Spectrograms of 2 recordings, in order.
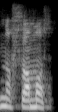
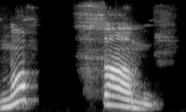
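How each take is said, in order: First: "no somos" with a plain O in the last syllable; final O kept. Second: "nos somos" said nos SO-moos, drawn out; final O as U. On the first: Teacher allowing the variant, "no somos" with full O. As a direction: say "no somos" ending in os, not oos. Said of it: "puede decir no somos". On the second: Teacher showing the tendency, "nos somos" ending in oos. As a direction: slowly say "nos somos" with last O as oo. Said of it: "suene como U". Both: Shown as a demonstration.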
